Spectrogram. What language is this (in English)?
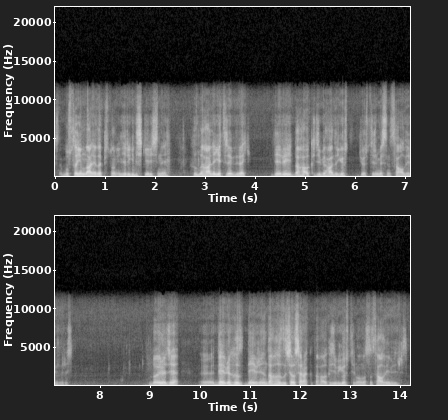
Turkish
